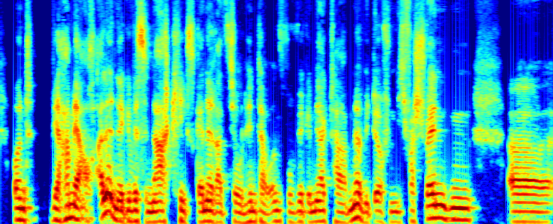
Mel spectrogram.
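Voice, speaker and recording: A man with an ordinary speaking voice talks with fairly even intonation against a quiet background. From Cologne, Germany. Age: 30s. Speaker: nutrition speaker and author. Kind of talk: interview.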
